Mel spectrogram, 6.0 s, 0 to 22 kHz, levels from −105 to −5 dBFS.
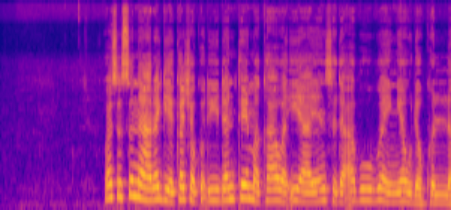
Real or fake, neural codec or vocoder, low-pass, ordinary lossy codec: real; none; none; none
